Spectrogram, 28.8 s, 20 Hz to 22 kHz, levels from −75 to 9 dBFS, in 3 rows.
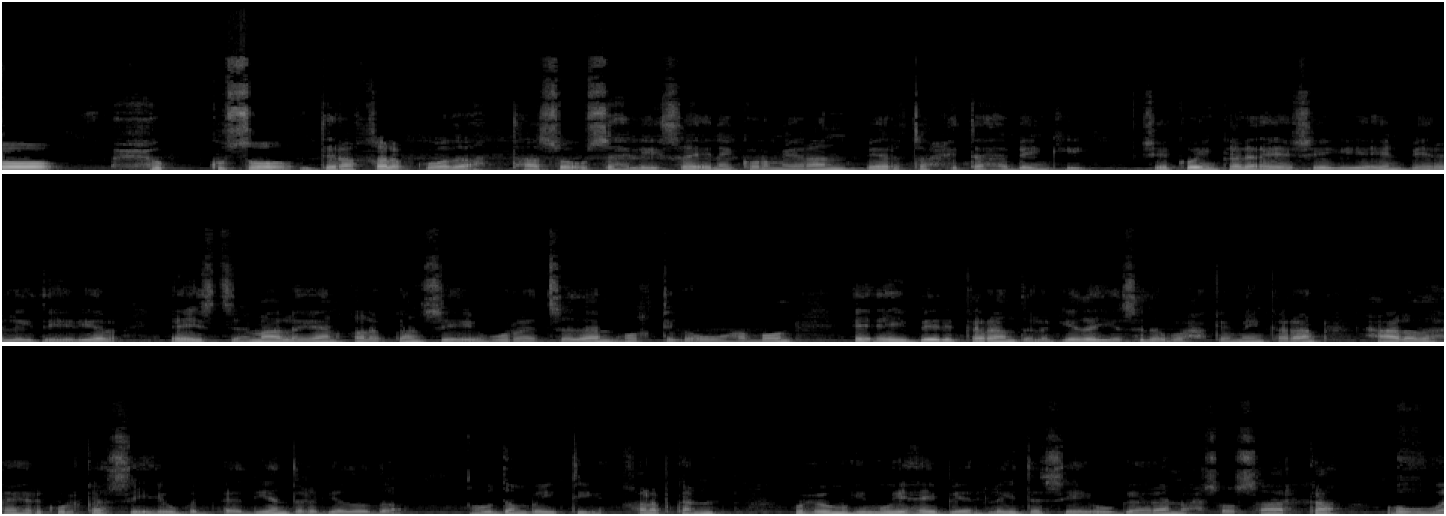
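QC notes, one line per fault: throughout, transcoding between lossy codecs: two layers of compression damage are heard together. This is likely a low-bitrate HE-AAC pass re-encoded to AAC-LC near 64 kbit/s. The spectrogram shows nothing above 14.8 kHz and blocky, patchy upper bands.
throughout, sample clock jitter: a faint hiss and roughness rides on the speech. It is strongest on loud, bright sibilants and vanishes in pauses because the converter clock wanders by a microsecond or two and the resulting error grows with the slope of the waveform. The error sits roughly 40 dB below the signal, and on the spectrogram the noise floor rises and falls with the speech.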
